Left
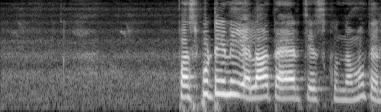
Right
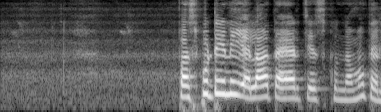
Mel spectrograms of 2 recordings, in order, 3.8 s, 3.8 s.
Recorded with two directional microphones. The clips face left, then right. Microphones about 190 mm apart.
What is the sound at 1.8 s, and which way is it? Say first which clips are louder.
A woman's voice: right 3 dB; 20° right (ahead or behind).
